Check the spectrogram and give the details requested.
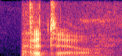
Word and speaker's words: Capito: Capito.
